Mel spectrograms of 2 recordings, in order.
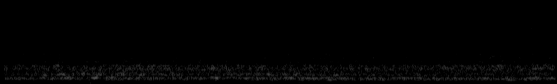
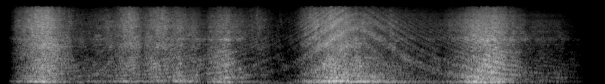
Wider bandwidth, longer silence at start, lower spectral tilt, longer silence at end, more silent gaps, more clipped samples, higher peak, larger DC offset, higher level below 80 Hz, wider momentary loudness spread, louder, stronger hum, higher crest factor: second, 11 kHz vs 16.5 kHz; about the same, 0.05 s vs 0.1 s; first, -5.5 dB/octave vs -2 dB/octave; second, 0 s vs 0.45 s; neither; neither; second, -46 dBFS vs -2 dBFS; neither; second, -90 dBFS vs -46 dBFS; second, 3 LU vs 19 LU; second, -62 LUFS vs -19 LUFS; neither; second, 14 dB vs 20 dB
